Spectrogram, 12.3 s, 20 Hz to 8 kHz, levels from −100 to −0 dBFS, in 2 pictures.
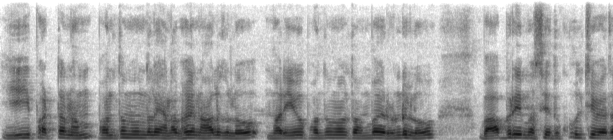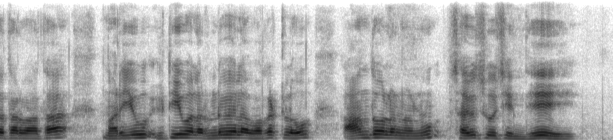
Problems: constant background noise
